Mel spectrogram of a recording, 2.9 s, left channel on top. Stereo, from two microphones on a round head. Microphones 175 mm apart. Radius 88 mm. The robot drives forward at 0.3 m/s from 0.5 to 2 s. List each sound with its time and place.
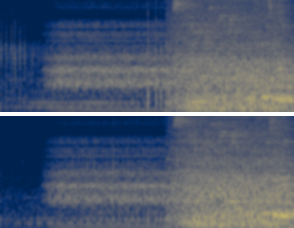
1.6 s a bird: 35° left (ahead or behind), 0.5 m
